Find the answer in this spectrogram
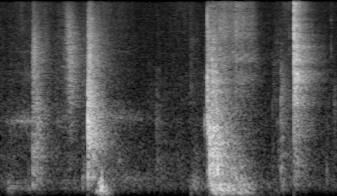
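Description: An interior door being pulled to and shut: a few knocks, the loudest a bang a little past halfway, with another short knock just after.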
